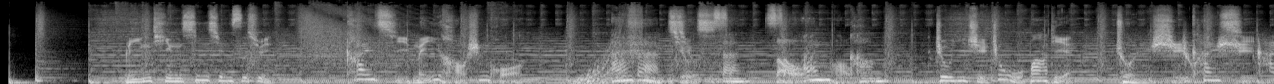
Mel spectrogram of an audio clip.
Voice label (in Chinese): 男 电台包装; 早安保康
